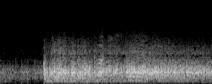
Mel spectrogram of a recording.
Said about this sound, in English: What's that? The ship's gun.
